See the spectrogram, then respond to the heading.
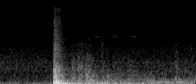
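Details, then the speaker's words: Ford Transit camper van conversion, sliding door after fitting the new interior panel: one solid thud as the door shuts, then a quiet low hum with no rattle or buzz; the door closes tight. "So I'm gonna close it to test the sound. You see how tight the sound is, so there's no rattling."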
